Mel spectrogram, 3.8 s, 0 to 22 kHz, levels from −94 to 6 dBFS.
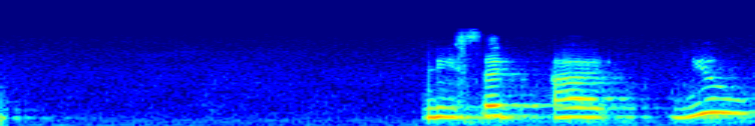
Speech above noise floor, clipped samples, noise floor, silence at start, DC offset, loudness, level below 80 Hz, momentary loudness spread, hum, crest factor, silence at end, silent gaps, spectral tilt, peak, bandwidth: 38 dB; under 0.1%; -66 dBFS; 0 s; under 0.1%; -29 LUFS; -70 dBFS; 7 LU; none; 18 dB; 0 s; none; -4.5 dB/octave; -14 dBFS; 8.2 kHz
